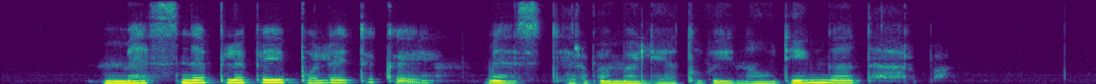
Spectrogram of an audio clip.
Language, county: Lithuanian, Klaipėda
